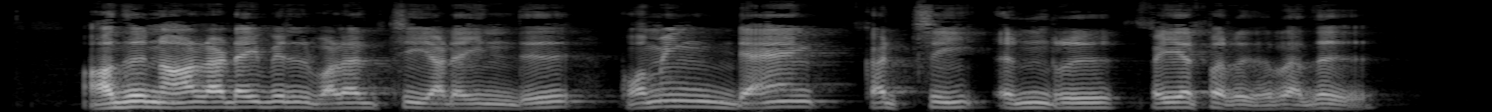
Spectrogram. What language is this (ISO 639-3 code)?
tam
